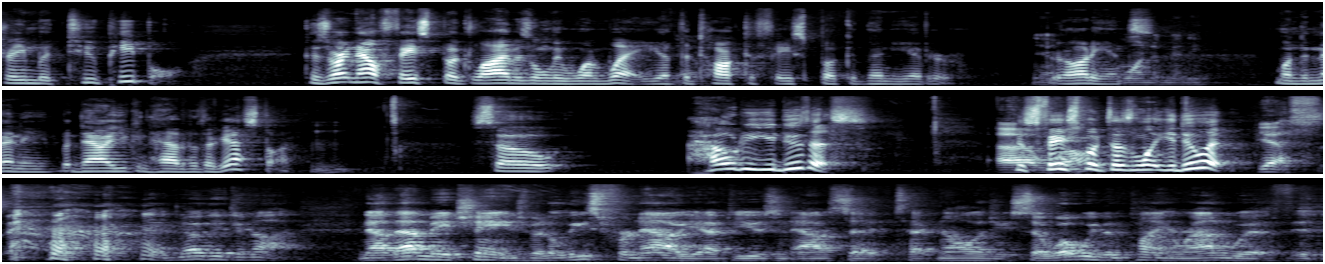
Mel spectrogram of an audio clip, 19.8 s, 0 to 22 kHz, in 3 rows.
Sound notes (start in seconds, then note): 13.2 laughs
